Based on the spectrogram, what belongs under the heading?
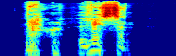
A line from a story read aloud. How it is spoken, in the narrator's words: said Ford nervously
